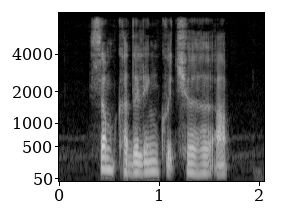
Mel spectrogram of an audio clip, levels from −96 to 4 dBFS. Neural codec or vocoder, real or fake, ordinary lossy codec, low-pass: codec, 16 kHz, 16 kbps, FreqCodec, larger model; fake; none; 7.2 kHz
